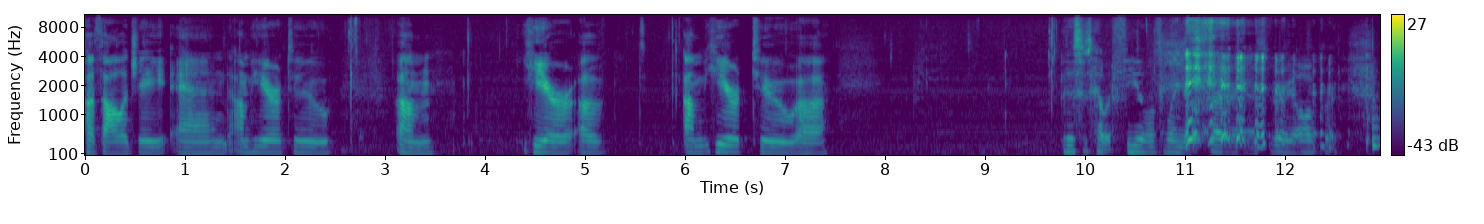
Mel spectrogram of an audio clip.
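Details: Man who has stuttered since he began speaking, with repetitions and broken phrases; lifelong developmental stuttering.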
